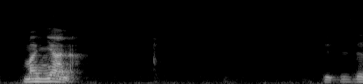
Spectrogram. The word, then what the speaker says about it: mañana: Mañana. Na. Remember we talked about the letter ñ, that little N with a little squiggly on top? That sounds ña. Mañana.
